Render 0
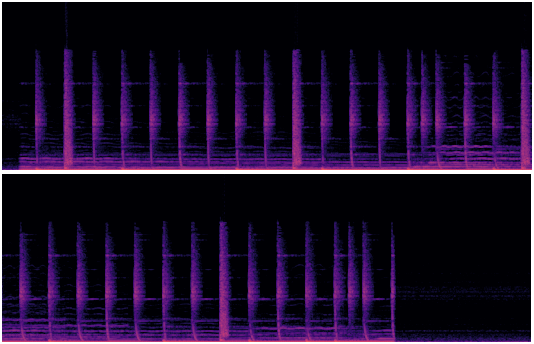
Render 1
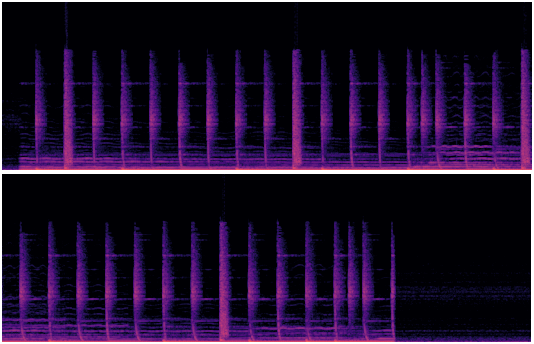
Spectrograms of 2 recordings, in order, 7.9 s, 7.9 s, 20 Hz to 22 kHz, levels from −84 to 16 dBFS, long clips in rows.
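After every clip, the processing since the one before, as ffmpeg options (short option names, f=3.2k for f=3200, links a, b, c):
-af "bandreject=f=940:w=5.2,volume=2.5dB"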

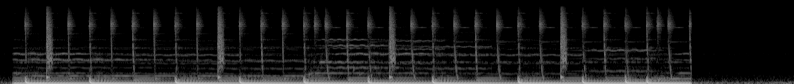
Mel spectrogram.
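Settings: -af "equalizer=f=530:t=o:w=0.82:g=-9"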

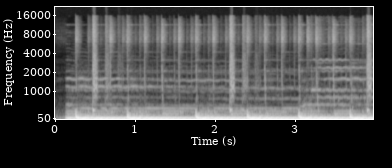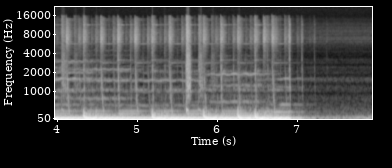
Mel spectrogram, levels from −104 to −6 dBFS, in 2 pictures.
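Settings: -af "aexciter=amount=4:drive=2.3:freq=7.4k,aecho=1:1:156|312|468:0.251|0.0728|0.0211,volume=6dB"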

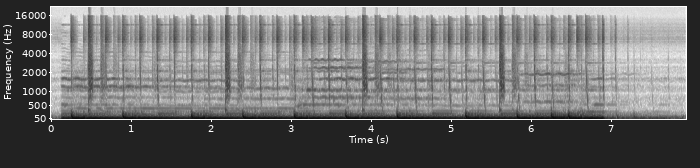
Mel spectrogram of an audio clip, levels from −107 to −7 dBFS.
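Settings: -filter_complex "[0:a]equalizer=f=330:t=o:w=0.85:g=-12,asplit=2[a][b];[b]adelay=816.3,volume=-20dB,highshelf=f=4k:g=-18.4[c];[a][c]amix=inputs=2:normalize=0,volume=-1.5dB"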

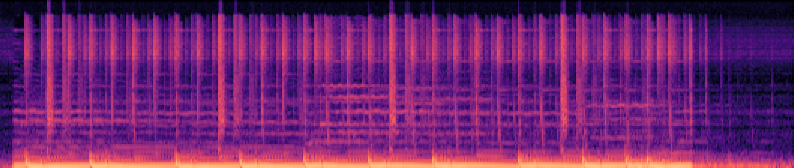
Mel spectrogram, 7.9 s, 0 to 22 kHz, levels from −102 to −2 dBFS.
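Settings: -af "flanger=delay=6.3:depth=1.2:regen=-57:speed=1:shape=triangular"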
